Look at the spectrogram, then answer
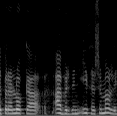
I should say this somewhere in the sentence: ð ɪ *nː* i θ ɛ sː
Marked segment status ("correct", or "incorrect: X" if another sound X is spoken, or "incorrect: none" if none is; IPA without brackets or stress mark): incorrect: n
